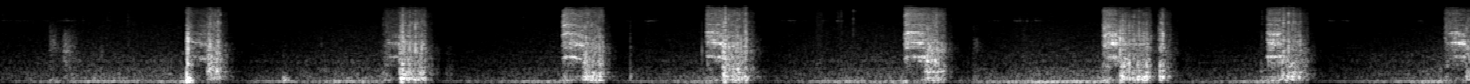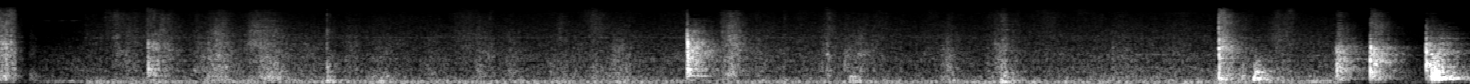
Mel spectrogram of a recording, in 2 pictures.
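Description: Cordless drill driving screws into a plywood bench top: about eight short rasping bursts, roughly one a second, then a few light knocks and scrapes.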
